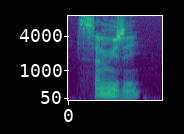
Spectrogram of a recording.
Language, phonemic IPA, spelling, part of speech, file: French, /a.my.ze/, amuser, verb, Fr-amuser.ogg
- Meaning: 1. to amuse, to entertain 2. to have fun, to enjoy oneself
